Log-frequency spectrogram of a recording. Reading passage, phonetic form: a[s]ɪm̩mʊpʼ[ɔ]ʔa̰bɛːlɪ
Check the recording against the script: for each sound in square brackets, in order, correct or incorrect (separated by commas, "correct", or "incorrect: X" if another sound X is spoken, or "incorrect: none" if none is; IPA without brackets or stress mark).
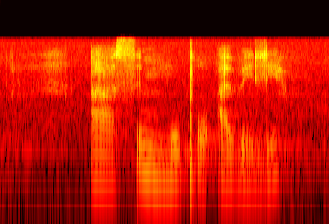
correct, correct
